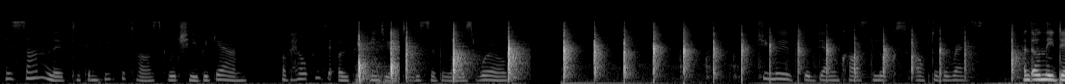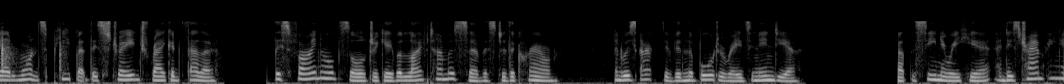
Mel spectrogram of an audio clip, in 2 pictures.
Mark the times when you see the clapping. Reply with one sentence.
The clapping can be heard from 3.5 to 11.3 s.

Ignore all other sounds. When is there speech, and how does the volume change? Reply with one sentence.
The speech can be heard from 0.1 to 5.2 s, at a steady volume; from 7.5 to 18.6 s, getting louder; and briefly from 19.6 to 21.2 s.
